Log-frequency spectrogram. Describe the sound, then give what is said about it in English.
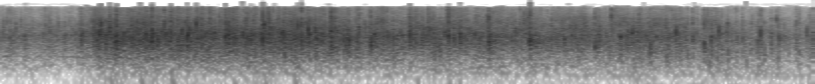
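Polite applause from a packed theatre audience after a stage magic trick. A steady, even wash of clapping starts after a brief quiet moment and continues at a fairly constant level. “The Crown Prince claps politely.”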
